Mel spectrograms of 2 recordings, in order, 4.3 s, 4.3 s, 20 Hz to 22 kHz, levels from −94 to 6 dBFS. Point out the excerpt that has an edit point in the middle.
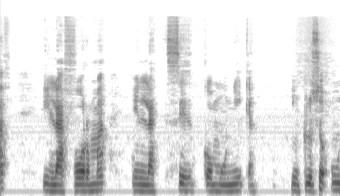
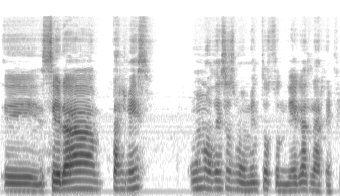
first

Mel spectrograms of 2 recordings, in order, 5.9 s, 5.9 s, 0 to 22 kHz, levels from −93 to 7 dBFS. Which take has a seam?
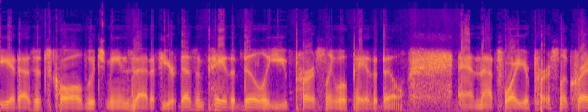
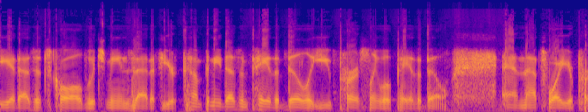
first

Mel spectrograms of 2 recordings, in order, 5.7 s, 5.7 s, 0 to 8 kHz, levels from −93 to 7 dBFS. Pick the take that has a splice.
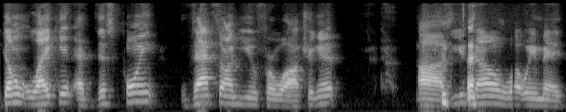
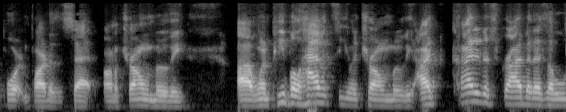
first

